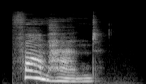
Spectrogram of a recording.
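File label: "farmhand", British English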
